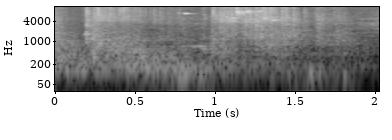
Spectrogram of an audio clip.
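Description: Close rustling and scraping handling noise, as things are moved about near the microphone. It starts suddenly and dies away just under two seconds later.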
